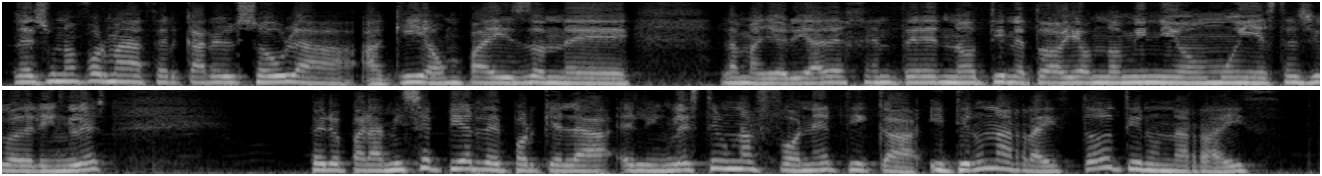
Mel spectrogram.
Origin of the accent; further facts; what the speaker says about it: Valencian Community, Spain; como buena valenciana y fallera.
